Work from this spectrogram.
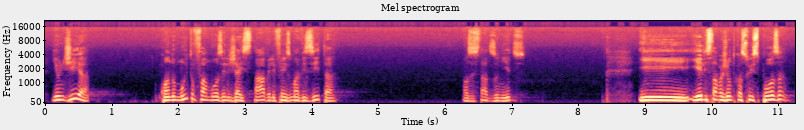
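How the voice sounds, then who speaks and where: A man's voice: fairly high pitch, mellow. A man preaching a sermon as pastor, with impassioned delivery, quoting prayers aloud. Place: church hall. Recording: church hall reverb.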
